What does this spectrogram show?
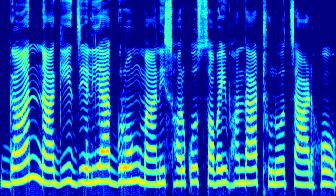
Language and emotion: Nepali, neutral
